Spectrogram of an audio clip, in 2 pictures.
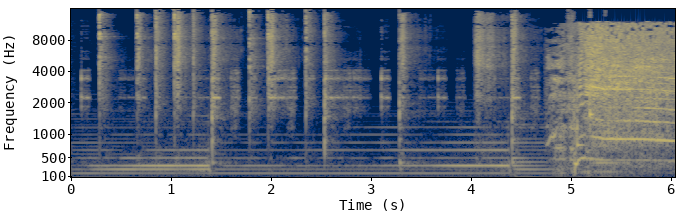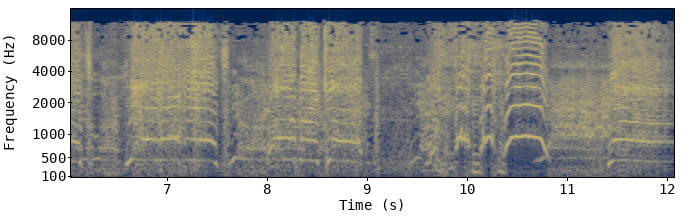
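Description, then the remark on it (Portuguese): Formula 1 driver Max Verstappen screams and yells ecstatically in celebration, still inside his car on taking the chequered flag to become Formula 1 world champion, loud over a noisy cockpit radio line, after a brief musical intro of sustained tones and percussive hits. “Esses gritos que você ouviu foram do piloto Max Verstappen, ainda dentro do carro, ao receber a bandeirada e se tornar o campeão do mundo de Fórmula 1.”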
